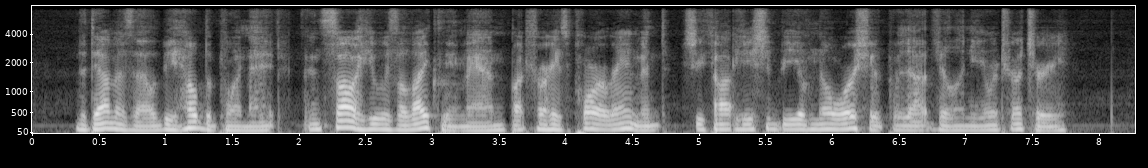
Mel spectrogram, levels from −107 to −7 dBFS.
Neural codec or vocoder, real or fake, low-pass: codec, 32 kHz, 1.9 kbps, SNAC; fake; 7.2 kHz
